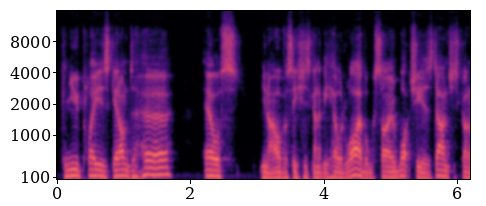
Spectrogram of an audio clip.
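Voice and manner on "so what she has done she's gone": usual speaking voice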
